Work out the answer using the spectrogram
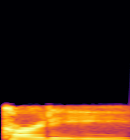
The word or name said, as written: cardiae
